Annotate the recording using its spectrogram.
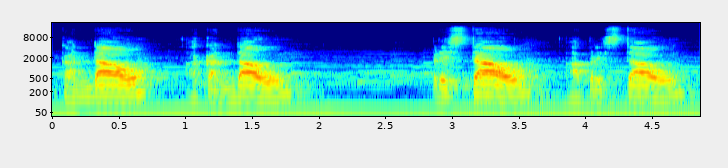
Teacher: eliminación de la consonante oclusiva en posición intervocálica en la sílaba final, lo que va a generar un cambio en las vocales como la O a una U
